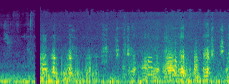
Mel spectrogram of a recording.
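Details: Hand-fed Canada geese call in quick, uneven nasal honks, several overlapping, with clicking sounds and a low background hum.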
